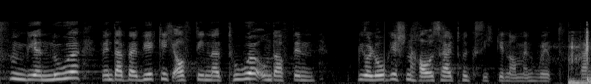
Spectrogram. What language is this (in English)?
German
